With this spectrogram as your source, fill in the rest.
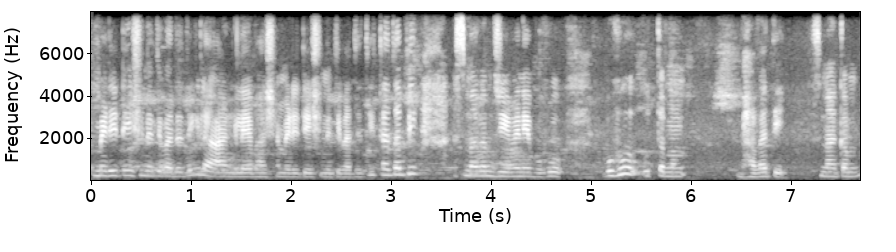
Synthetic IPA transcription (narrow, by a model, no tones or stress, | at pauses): meɽiʈeːʃɐnɐt̪iʋɐd̪ʱɐt̪̬iilɐːŋɡɐlɐjɐbʱaːʃɐmeɽiʈeːʃɐnɐt̪iʋɐd̪ʱɐt̪it̪ɐd̪ɐpiɐsmaːɡɐmd͡ʒiːʋɐneːbɐɦubɐɦuːt̪ːɐmɐm | bʱɐʋɐt̪i | ɐsmaːkɐm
